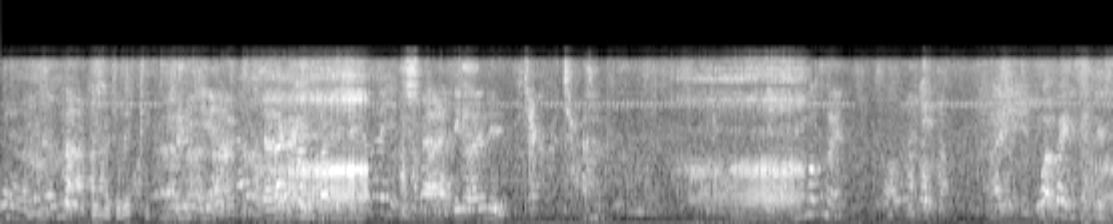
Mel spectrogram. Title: Loudest snore ever!!!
